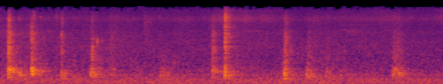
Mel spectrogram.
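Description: Irregular sharp clicks and knocks, some in quick pairs, from wooden chess pieces being set down and chess-clock buttons being pressed at nearby boards.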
